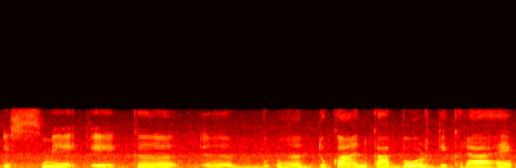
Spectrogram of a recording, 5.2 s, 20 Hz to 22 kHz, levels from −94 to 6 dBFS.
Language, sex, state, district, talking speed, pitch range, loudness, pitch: Hindi, female, Haryana, Jhajjar, 95 wpm, 205-275 Hz, -19 LUFS, 235 Hz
